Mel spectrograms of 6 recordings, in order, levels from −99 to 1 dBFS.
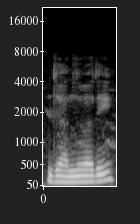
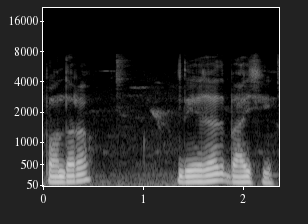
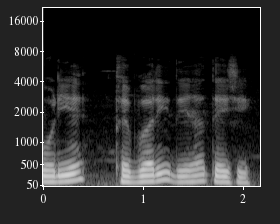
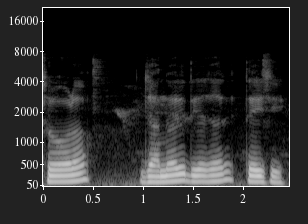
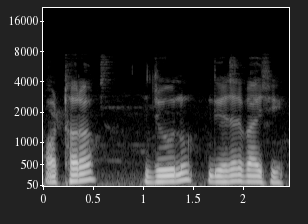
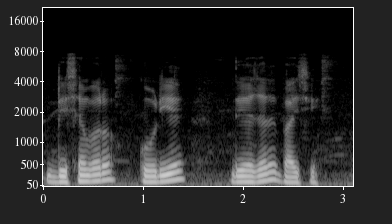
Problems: none marked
